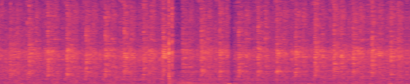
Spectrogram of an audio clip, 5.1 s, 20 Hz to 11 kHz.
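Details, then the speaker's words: 1963 Ford F100 4x4 V8 bought with a suspected bad motor, idling on a little choke: rough idle with sharp, irregular pops and puffs; the exhaust leak is traced to the exhaust manifold gasket. "So as you guys hear, it's got an exhaust leak. Getting a pretty big pop. Kind of trying to figure out where that's coming from."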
